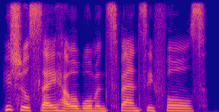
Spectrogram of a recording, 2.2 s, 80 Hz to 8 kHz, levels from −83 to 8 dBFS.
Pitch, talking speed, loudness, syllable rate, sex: 190 Hz, 220 wpm, -17 LUFS, 5.0 syllables/s, female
